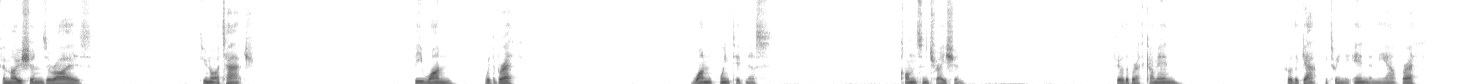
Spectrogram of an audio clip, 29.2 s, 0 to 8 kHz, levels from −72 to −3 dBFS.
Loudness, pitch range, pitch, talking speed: -35 LUFS, 95-110 Hz, 100 Hz, 60 wpm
